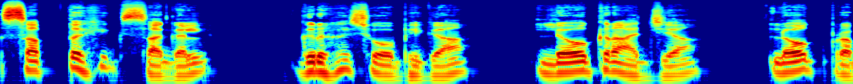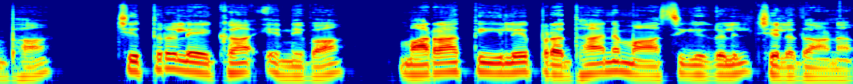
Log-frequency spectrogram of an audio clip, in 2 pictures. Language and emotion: Malayalam, neutral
